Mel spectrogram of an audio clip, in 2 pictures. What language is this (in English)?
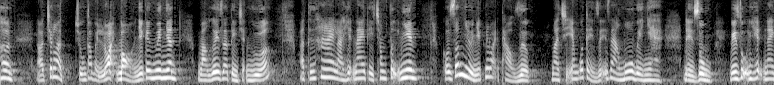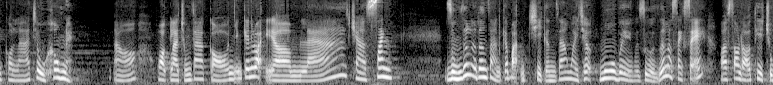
Vietnamese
